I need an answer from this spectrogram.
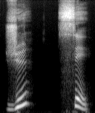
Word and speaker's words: je sais: Yo sé es je sais. Je sais. Ese al final siempre no se pronuncia.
